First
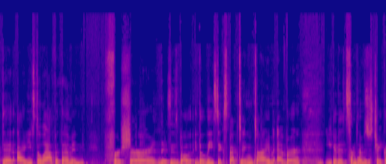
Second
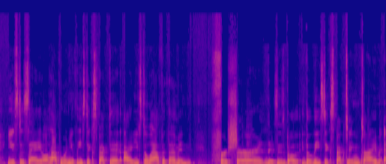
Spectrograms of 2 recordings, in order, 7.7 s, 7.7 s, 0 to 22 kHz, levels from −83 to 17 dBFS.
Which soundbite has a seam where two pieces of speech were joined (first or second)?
first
